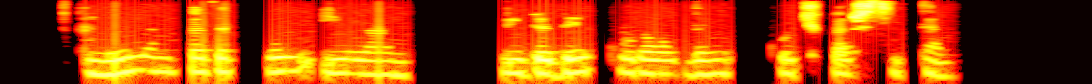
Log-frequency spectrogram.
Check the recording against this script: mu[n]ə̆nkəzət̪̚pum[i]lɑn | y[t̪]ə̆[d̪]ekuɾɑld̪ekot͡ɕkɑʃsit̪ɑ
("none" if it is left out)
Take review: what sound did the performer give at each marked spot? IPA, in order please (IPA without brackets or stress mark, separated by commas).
n, i, d̪, d̪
